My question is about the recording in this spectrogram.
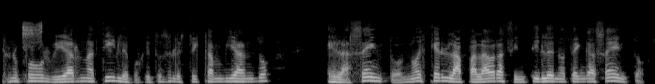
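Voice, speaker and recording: A man's voice: mid-range voice, fairly quick, darkish tone, no room sound. Older male tutor, emphatic and repetitive, dry lo-fi call audio. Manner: emphatic, repeats phrases for stress. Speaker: thesis tutor. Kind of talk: one-on-one tutoring session.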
